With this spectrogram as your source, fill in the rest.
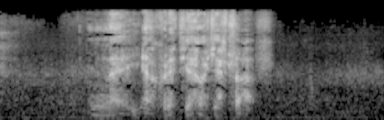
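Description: A man speaks cheerfully.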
